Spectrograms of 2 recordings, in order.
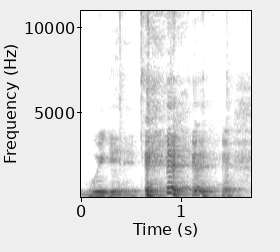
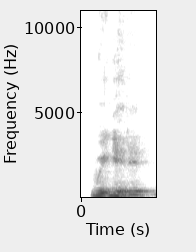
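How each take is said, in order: First: Drawn out slowly through a laugh; slow laughing repeat. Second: Said in the usual way. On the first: Real, not acted. Reviewer repeating to Hustle, slow and laughing. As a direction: drag it out, laughing.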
